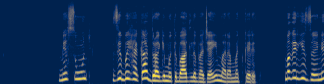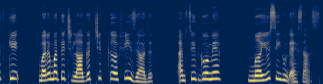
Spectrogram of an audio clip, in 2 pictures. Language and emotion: Kashmiri, sad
